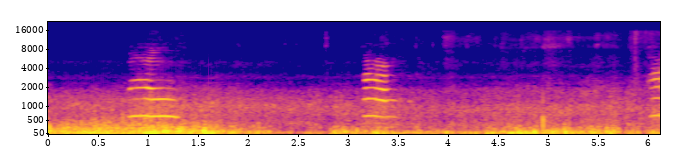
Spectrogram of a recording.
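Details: Pet cat, now friendly with its owner, meows twice about two seconds apart, each call short, clear and slightly falling, with a third starting at the end. Low background rumble and a person coaxing it down.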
